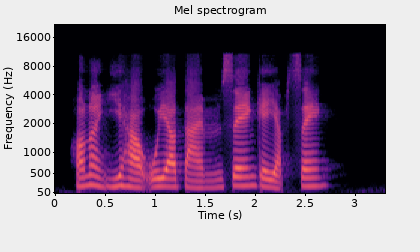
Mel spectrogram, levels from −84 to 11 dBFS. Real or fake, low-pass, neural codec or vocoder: fake; 10.8 kHz; codec, 24 kHz, 0.9 kbps, DualCodec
